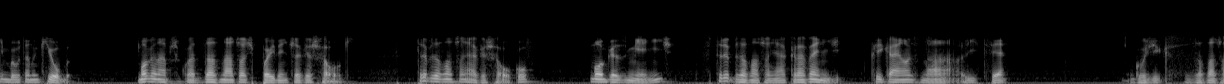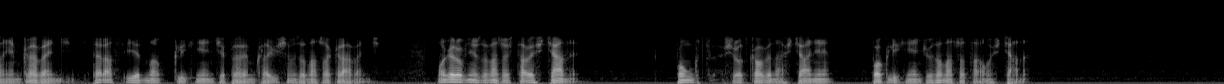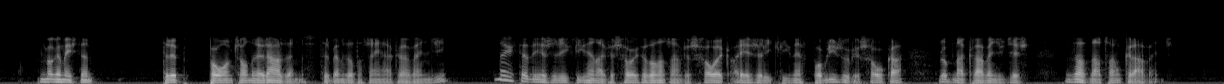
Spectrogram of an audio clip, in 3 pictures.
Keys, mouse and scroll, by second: 1.9 right click, 2.6 right click, 3.7 middle click, 6.7 right click, 7.4 right click, 10.4 click, 13.1 right click, 13.7 right click, 14.5 right click, 15.1 right click, 15.8 right click, 17.3 click, 18.3 right click, 18.9 right click, 19.6 right click, 20.3 right click, 21.0 right click, 22.1 right click, 22.9 right click, 24.3 click, 27.1 shift+click, 29.9 right click, 32.6 right click, 33.7 right click, 34.5 right click, 35.1 right click, 35.8 right click.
